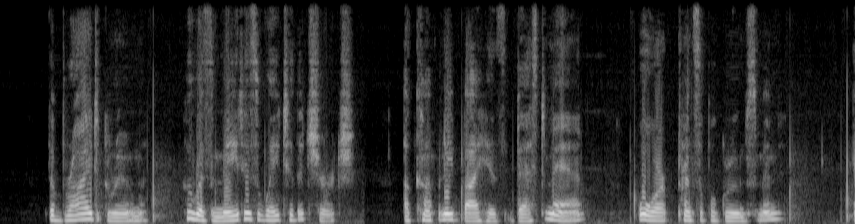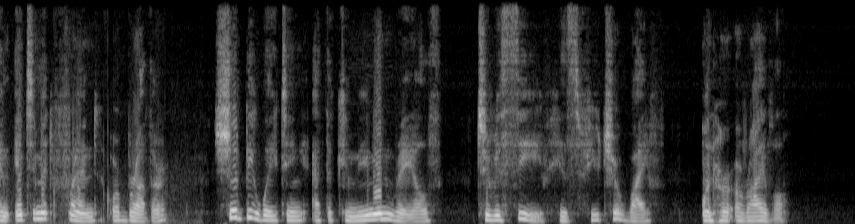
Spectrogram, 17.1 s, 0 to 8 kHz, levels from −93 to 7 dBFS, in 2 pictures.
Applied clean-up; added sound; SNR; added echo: neural separator model SepFormer DNS4.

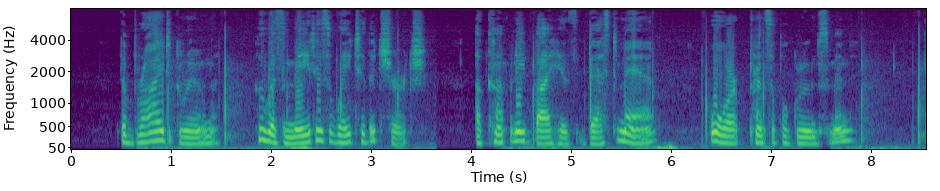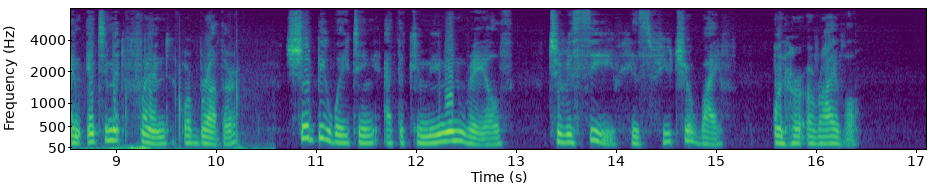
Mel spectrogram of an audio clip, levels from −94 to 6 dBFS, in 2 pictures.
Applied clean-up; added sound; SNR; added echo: none; Walk, footsteps; 10 dB; none.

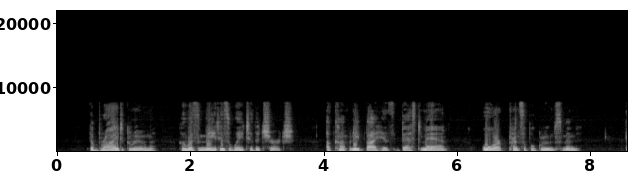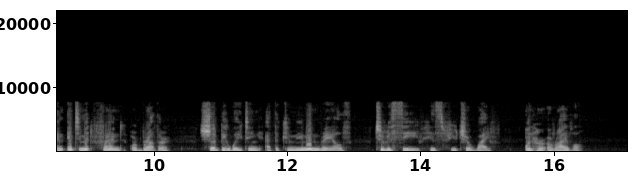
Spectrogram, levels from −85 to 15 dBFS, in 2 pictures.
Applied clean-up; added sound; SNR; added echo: none; none; none; none.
